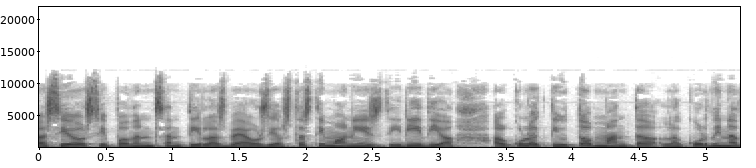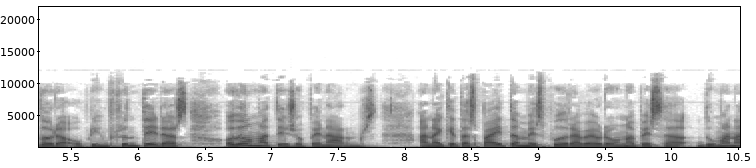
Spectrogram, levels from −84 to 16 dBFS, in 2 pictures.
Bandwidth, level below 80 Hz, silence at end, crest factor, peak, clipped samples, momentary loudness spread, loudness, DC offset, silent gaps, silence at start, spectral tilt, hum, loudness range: 12 kHz; -36 dBFS; 0 s; 12 dB; -2 dBFS; under 0.1%; 4 LU; -14 LUFS; under 0.1%; none; 0 s; -4 dB/octave; none; 1 LU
